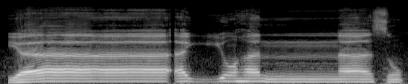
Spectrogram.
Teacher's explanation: نون مشدد پہ غنہ ضروری ہے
